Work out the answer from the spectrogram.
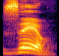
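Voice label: "зэв", Komi, female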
